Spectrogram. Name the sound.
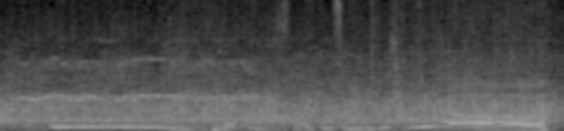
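applause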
